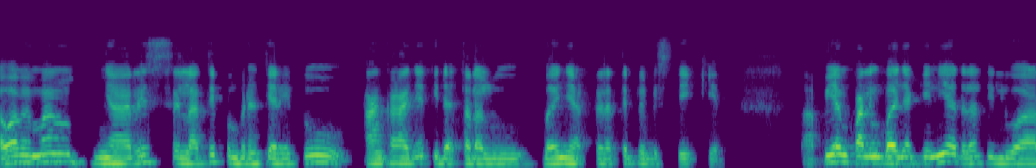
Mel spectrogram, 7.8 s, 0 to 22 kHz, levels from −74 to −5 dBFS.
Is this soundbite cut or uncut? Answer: uncut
